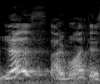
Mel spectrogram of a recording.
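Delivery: speaking through tears. Retelling a past conversation where they answered a question, retelling own crying. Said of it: "And I'm crying".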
